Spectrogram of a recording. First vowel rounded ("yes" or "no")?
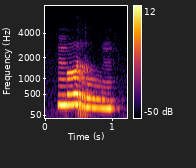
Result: no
